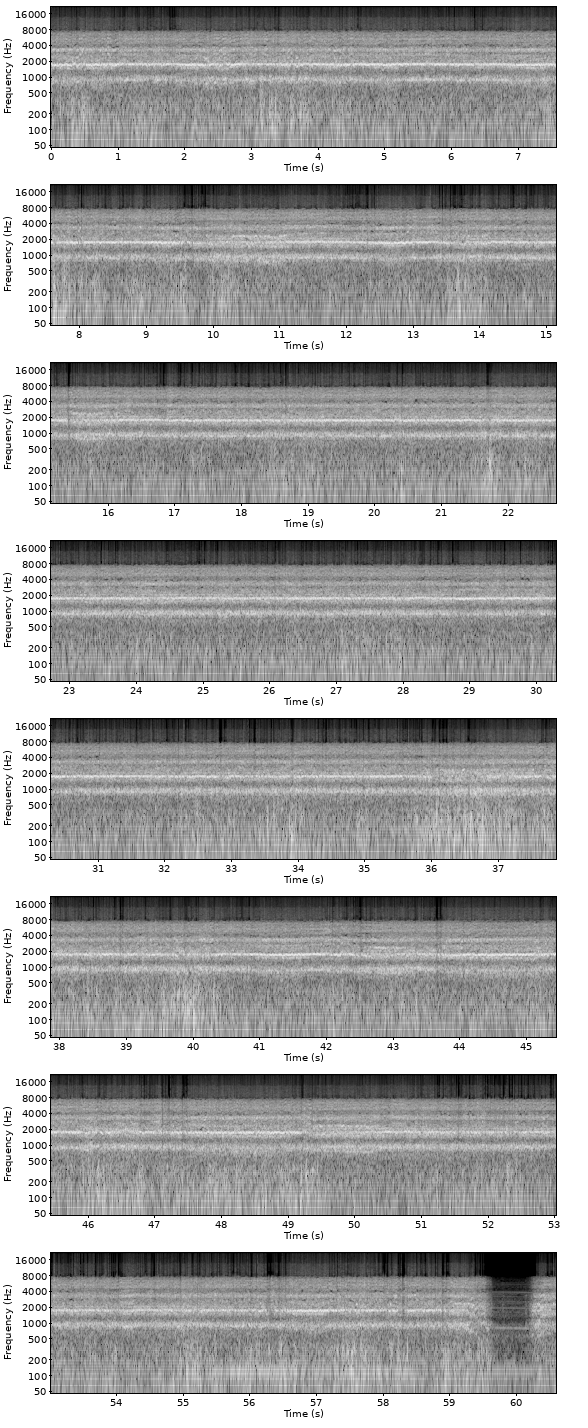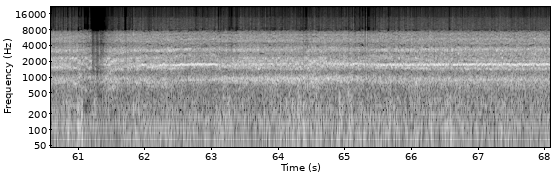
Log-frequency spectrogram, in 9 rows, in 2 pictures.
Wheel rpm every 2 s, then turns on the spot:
220, 230, 230, 230, 230, 220, 230, 230, 230, 230, 230, 230, 230, 230, 230, 230, 230, 230, 220, 240, 230, 220, 220, 230, 220, 230, 230, 230, 230, 190, 110, 210, 220, 210.
none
